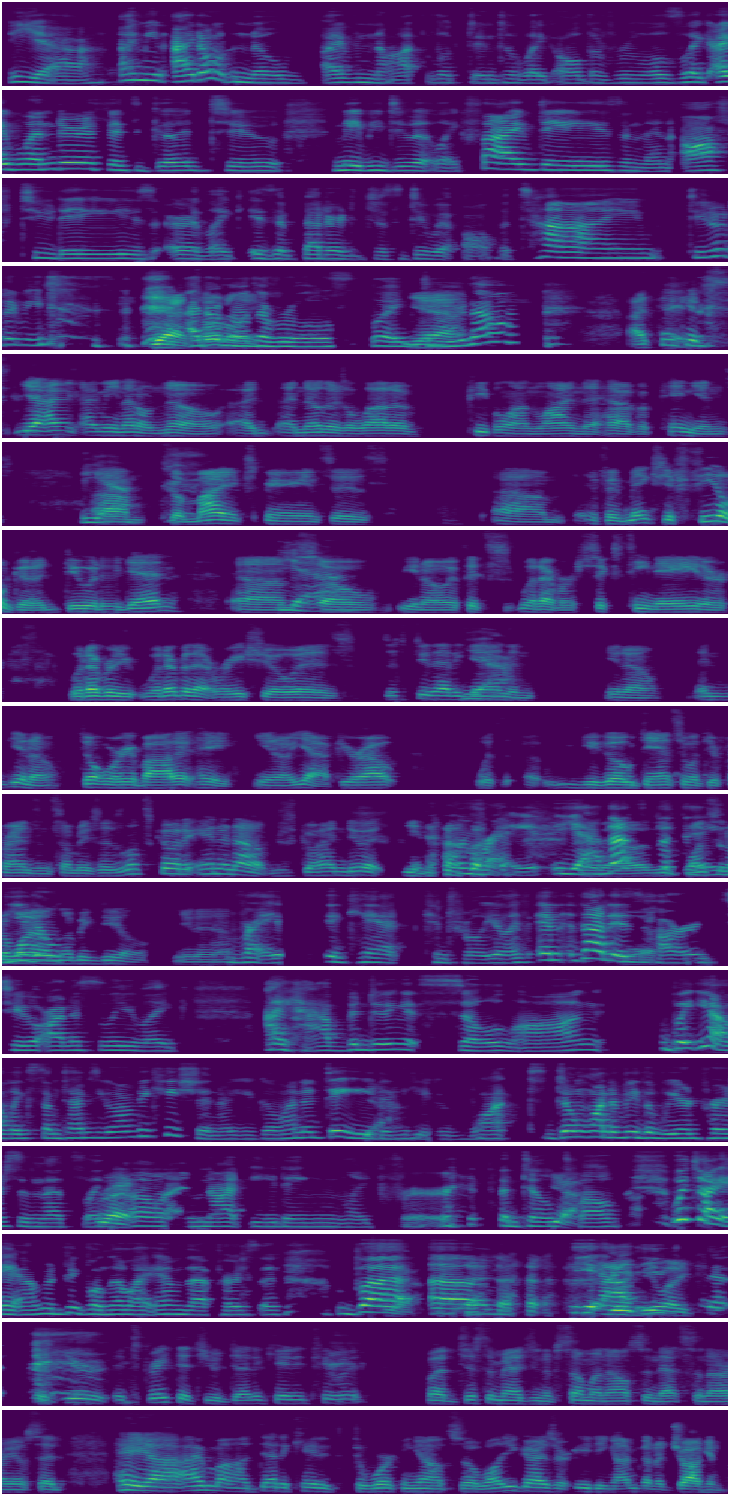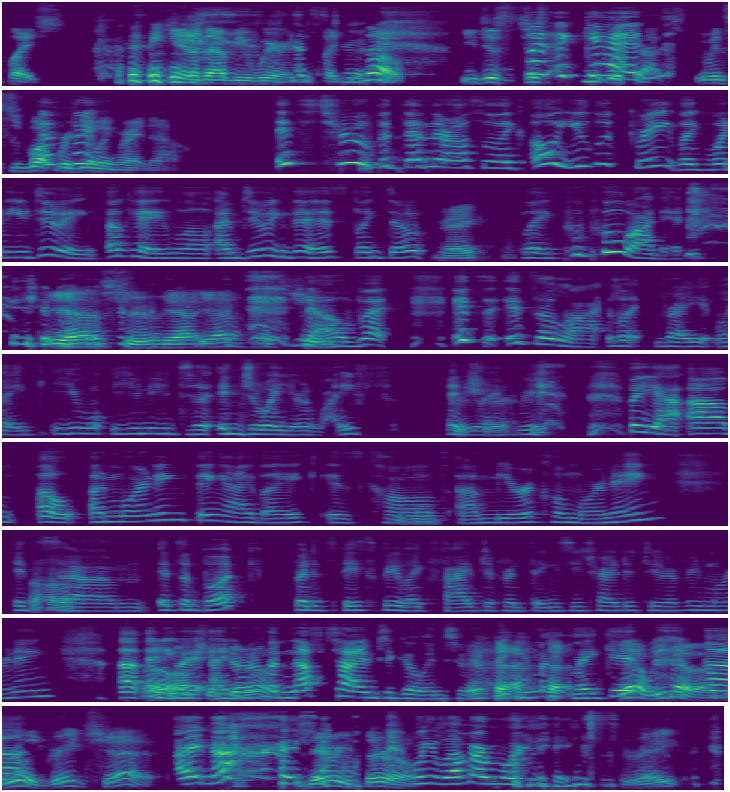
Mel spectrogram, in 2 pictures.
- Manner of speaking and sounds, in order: other background noise; tapping; laugh; laughing while speaking: "d"; laugh; laughing while speaking: "you know?"; laughing while speaking: "for"; chuckle; background speech; laugh; laugh; laughing while speaking: "Yeah, that's true"; chuckle; laugh; laughing while speaking: "you know?"; laughing while speaking: "we"; chuckle; laughing while speaking: "I know, I know"; chuckle; laughing while speaking: "mornings"; laugh
- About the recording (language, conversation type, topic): English, unstructured, How do your daily routines and energy levels shape whether you prefer mornings or nights?
- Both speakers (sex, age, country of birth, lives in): female, 45-49, United States, United States; male, 55-59, United States, United States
